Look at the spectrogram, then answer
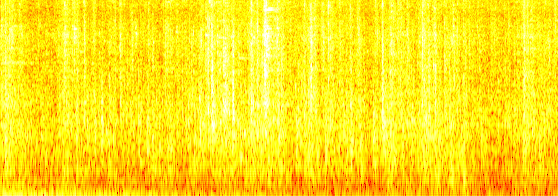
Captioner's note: townsfolk bustling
